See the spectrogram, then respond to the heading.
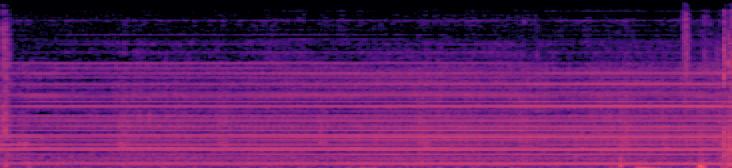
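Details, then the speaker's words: Mercedes non-ASR throttle body on the bench, idle step motor energized: a steady, even high-pitched electrical buzz, the same as an ASR unit. The motor holds the throttle plate, working normally. "So, all I'm going to do is I'm going to energize it and I show you. As you can hear, the same buzzing noise as with ASR"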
